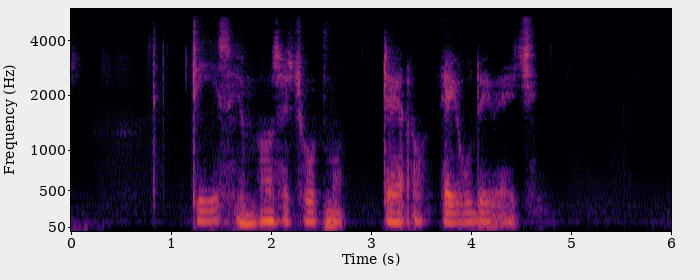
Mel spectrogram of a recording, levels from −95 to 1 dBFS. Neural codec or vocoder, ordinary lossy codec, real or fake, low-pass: codec, 16 kHz, 0.5 kbps, X-Codec, WavLM features, trained on Multilingual LibriSpeech; MP3, 48 kbps; fake; 5.4 kHz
